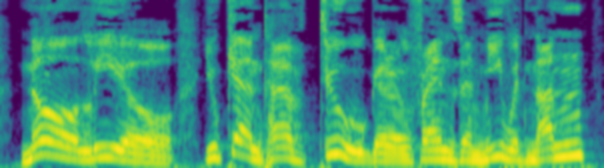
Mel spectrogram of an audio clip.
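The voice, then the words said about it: Put-on Swedish accent. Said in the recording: “I love your Svensson accent.”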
